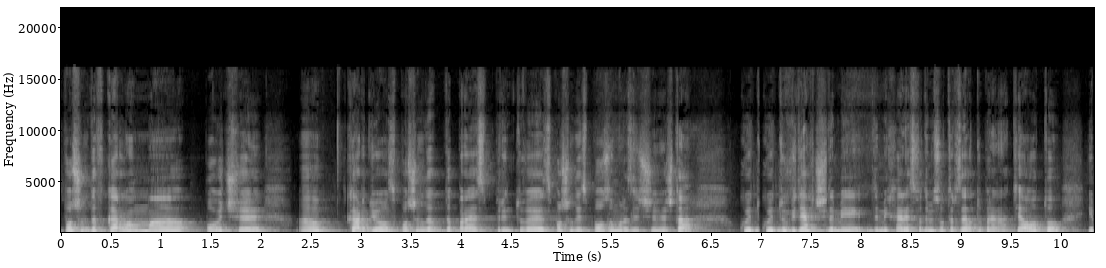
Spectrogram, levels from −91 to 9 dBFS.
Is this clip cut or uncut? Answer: cut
